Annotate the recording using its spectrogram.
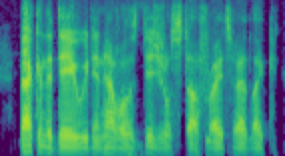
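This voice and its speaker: A man with an American accent, with music in the background. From Western Pennsylvania, near Pittsburgh. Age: 40s. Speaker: national team football coach. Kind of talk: podcast interview.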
